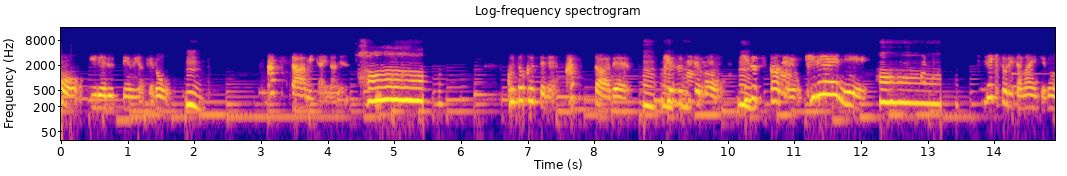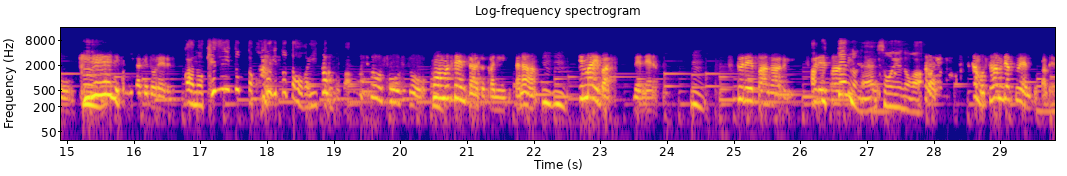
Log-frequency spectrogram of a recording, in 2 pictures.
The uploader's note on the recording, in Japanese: Zoomインタビューです。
